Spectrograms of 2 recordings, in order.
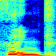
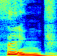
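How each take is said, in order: Both takes have the same delivery.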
